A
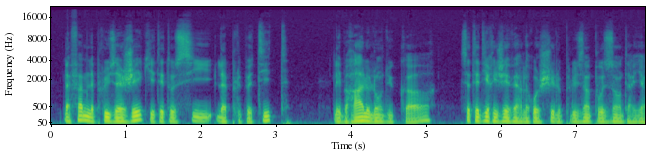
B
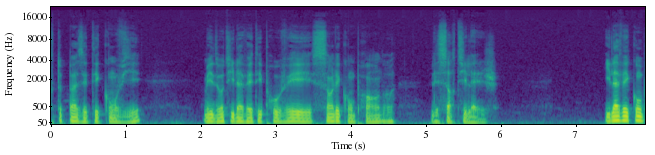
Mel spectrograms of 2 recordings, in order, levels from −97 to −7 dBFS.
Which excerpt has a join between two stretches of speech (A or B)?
A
